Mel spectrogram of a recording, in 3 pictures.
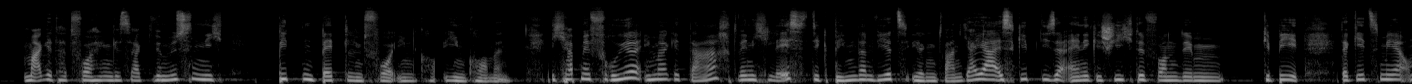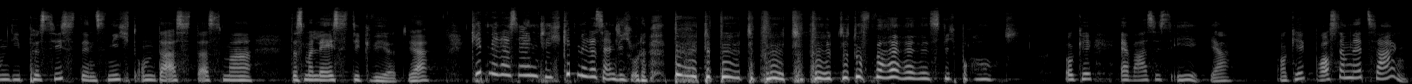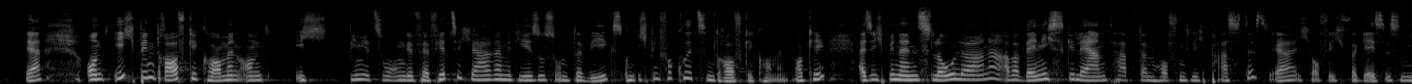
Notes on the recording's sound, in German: Gottesdienst live aus der LIFE Church Wien.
